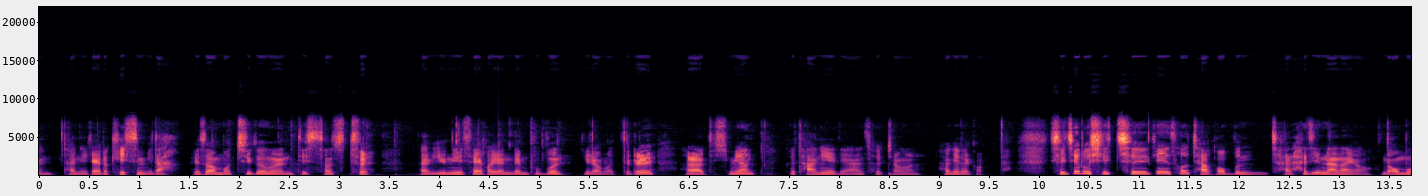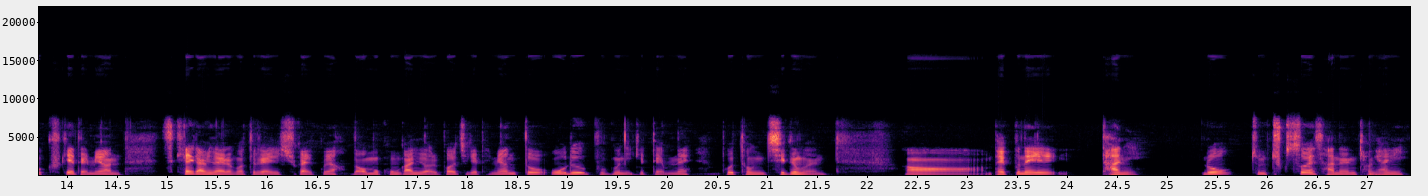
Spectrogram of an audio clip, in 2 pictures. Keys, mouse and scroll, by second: 1.5 alt+click, 1.5 alt+middle click, 1.5 alt+right click, 1.5 w, 1.8 Delete, 3.6-3.9 alt+scroll down 1, 4.1 alt+middle drag, 4.5 alt+click, 4.8-5.6 typing, 5.1 alt+middle click, 12.6 alt+middle click.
